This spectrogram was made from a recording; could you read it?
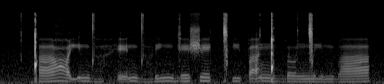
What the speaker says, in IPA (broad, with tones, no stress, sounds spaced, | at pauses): ǃ a˩˥ ʕ ḭ˩˧ n d a̤˩˥ h ḛ˩˥ n d a̤˩˧ ɾ i˥ ŋ ɡ e˧˥ ʃ e˥ ǀʰ i˧ p a̰˥ ŋ͡ǃ o̤˧ ɾ ɤ˧ ŋ͡ǀ i˧˩˧ m b a˧˥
